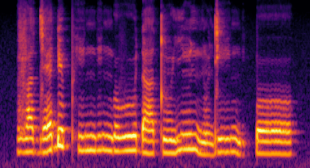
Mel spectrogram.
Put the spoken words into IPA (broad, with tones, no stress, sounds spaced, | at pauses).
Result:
v a˨ d ɛ˨˦ ɗ ɪ˦ pʰ i˦ ŋ i˦ ŋ ʊ˦ β u˦ ɗ a˨ t ũ˨ j ĩ˦ ɲ ũ˨ d iː˦ ŋ i˨ k͡p oː˦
